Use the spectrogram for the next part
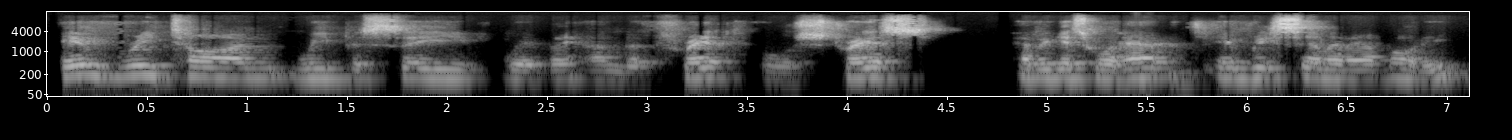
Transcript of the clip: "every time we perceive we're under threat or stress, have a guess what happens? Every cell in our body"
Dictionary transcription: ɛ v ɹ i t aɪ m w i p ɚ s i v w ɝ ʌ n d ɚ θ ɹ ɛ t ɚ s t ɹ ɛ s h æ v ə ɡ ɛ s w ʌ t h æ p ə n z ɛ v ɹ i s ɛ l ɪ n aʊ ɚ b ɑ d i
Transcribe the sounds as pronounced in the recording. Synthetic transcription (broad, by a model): ɛ v ɹ i t aɪ m w i p ɚ s i v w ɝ ʌ n d ɚ θ ɹ ɛ t ɚ s t ɹ ɛ s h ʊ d ə ɡ ɛ s w ʌ t h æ p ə n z ɛ v ɹ i s ɛ l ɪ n aʊ ɚ b ɑ d i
